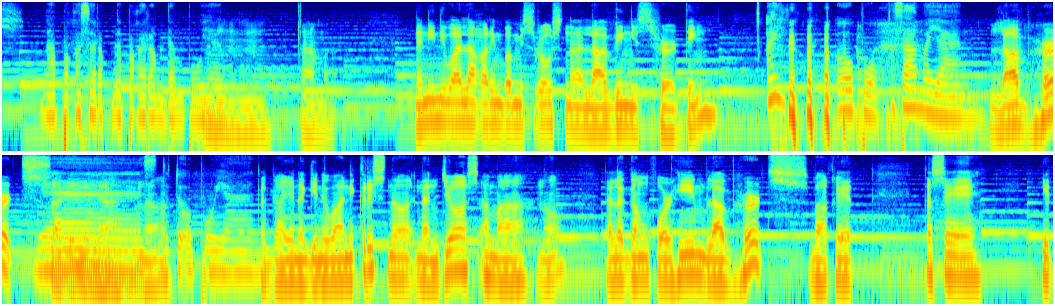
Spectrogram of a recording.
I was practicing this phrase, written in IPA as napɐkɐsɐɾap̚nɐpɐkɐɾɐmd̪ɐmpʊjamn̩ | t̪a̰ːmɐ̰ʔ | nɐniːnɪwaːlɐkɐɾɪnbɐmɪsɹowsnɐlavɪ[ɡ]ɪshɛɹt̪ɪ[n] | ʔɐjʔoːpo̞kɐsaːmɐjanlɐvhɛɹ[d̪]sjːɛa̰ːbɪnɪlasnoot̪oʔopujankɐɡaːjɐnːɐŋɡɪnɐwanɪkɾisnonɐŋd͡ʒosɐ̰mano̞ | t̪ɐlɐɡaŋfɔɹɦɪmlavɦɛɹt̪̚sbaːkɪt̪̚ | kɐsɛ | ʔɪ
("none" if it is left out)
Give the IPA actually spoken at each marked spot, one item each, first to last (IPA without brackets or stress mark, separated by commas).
ŋ, ŋ, t̪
